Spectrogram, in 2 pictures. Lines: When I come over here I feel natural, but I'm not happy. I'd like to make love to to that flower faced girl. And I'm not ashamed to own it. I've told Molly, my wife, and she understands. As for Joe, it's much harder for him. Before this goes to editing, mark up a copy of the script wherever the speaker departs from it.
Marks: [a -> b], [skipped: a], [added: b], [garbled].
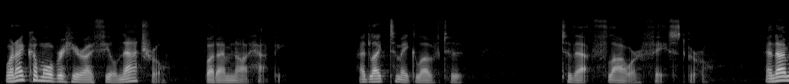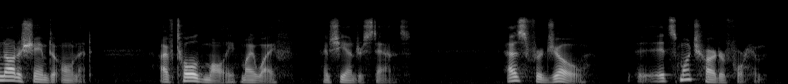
When I come over here I feel natural, but I'm not happy. I'd like to make love to to that flower faced girl. And I'm not ashamed to own it. I've told Molly, my wife, and she understands. As for Joe, it's much harder for him.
